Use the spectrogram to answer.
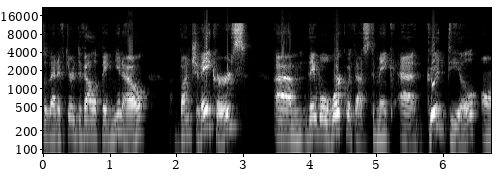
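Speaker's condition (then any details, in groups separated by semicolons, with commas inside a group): No condition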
